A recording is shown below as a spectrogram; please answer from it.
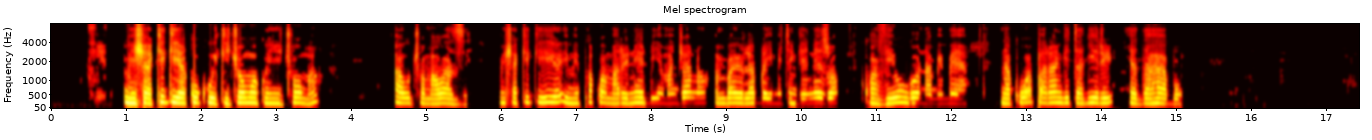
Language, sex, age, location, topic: Swahili, male, 18-24, Mombasa, agriculture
